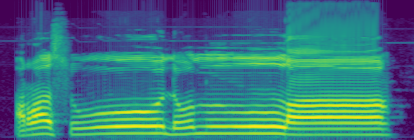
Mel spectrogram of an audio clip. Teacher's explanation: تو جب پیش کی حرکت کو ہم لام کے ساتھ ملائیں گے تو یہ چونکہ اس میں جلالت اللہ کا لام ہے تو اس صورت میں ہم اس لام کو پر پڑھیں گے، کیونکہ اس سے پہلے حرف پر پیش کی حرکت آ گئی ہے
